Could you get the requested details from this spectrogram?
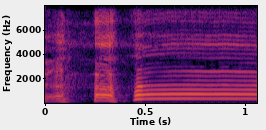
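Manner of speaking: high, loose burst of laughing; high laughter. Real, not acted. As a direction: break into a high-pitched laugh. Laughs at blaming Adam and Eve.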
